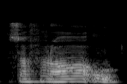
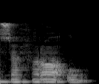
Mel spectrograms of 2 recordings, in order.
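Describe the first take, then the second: First: The vowel is pulled out and lengthened. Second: The vowel is kept short, not lengthened. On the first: It follows the rules of Quran recitation. "where we will pull" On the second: It is ordinary spoken Arabic. "without the pull"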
